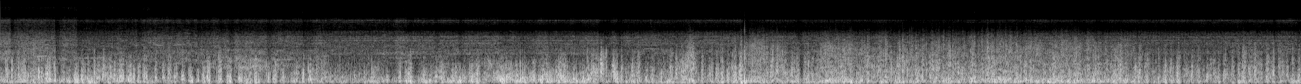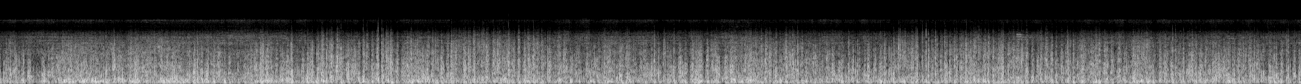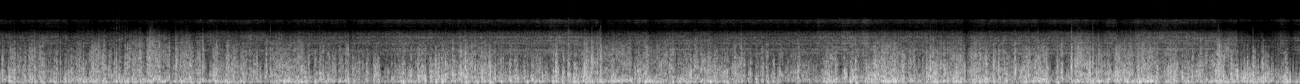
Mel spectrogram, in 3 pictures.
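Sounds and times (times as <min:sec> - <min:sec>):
vehicle and road noise: 0:00.0 - 0:39.0
wind buffeting microphone: 0:00.0 - 0:39.0.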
